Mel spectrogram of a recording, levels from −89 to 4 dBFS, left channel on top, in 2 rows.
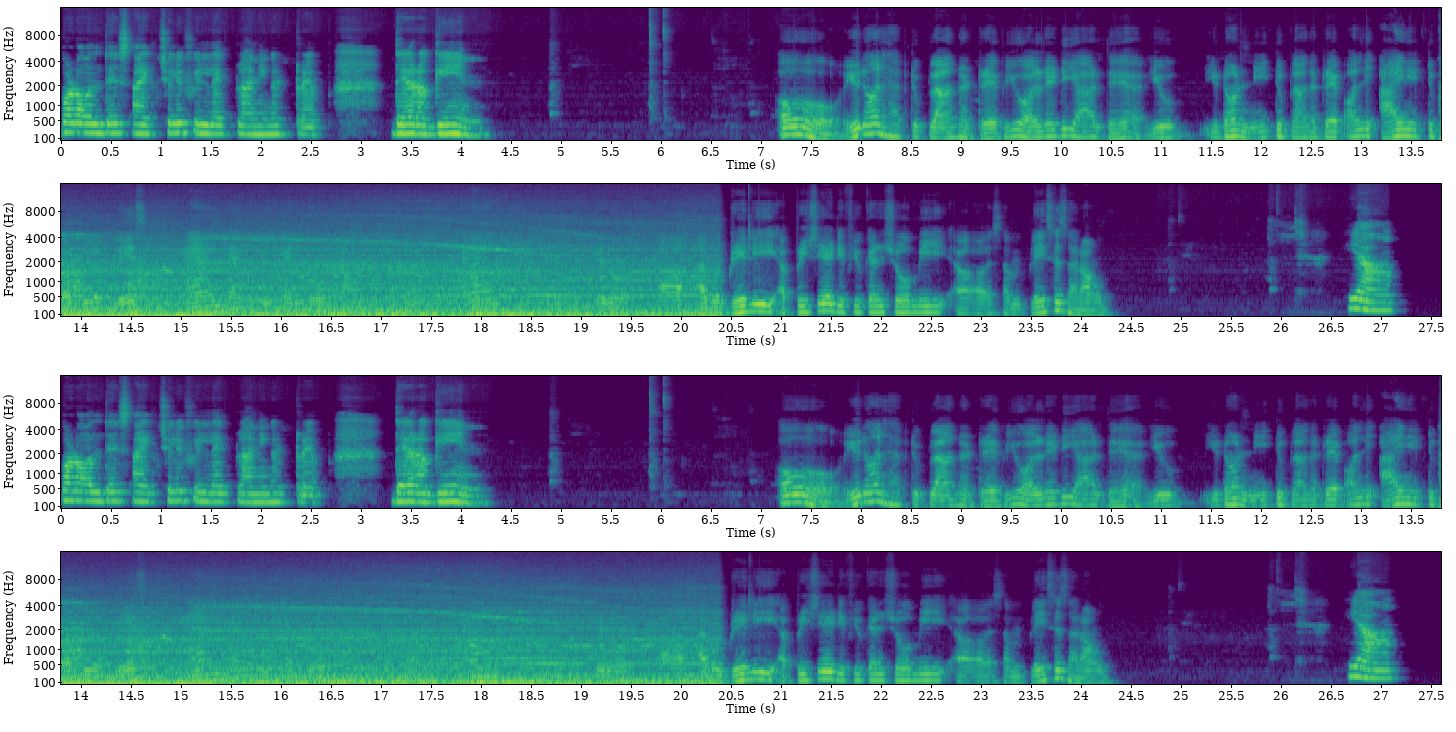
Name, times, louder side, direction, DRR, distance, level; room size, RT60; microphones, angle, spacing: voice 1, 0.0-4.3 26.1-26.2 26.7-27.1, left 2 dB, 10° left, 0.9 m, -20 dB
voice 2, 7.2-17.4 17.8-18.3 18.7-24.2, left 2 dB, 40° left, 0.7 m, -24 dB
sound 1, 13.8-20.4, equal, 5° right, 1.2 m, -17 dB
sound 2, 14.5-20.4, equal, 90° right, 1.0 m, -30 dB
5.2 x 2.8 x 2.8 m
head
